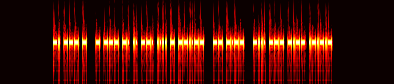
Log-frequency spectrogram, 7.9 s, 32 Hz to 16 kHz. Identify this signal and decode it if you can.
Morse code, heard as a keyed tone, about 43 wpm, 700 Hz. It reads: NOT TONIGHT, MY BOY.
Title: Sentences from Top 1000 Words - Review Part 3 - 45wpm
